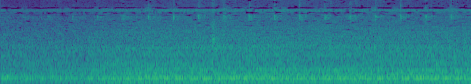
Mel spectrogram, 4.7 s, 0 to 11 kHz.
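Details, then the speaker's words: Peugeot 5008 diesel idling after FAP additive tank replacement, no low-additive dashboard warning; crisp ticking about four times a second is the additive pump priming normally, which must be left to run for a while. "voilà donc là on entend bien la pompe qui est en train d'amorcer voilà il faut la laisser faire ça va durer un certain temps"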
